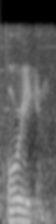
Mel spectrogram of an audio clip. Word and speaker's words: Oregon: anywhere near that state Oregon it kind of flows out like that yeah Oregon Trail just like the Oregon Trail are you from con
